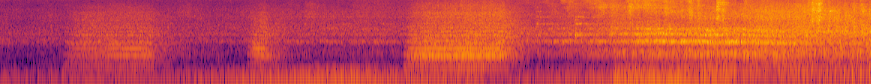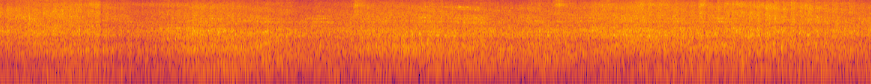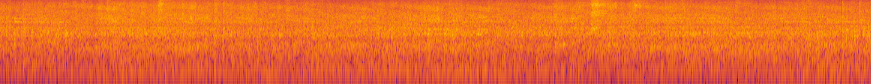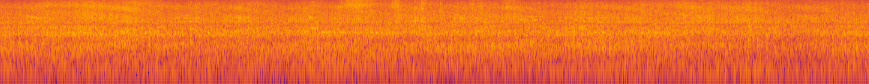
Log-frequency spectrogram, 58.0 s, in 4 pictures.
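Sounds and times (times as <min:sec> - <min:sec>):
locomotive air horn blasts: 0:01.0 - 0:03.1, 0:04.1 - 0:04.8, 0:06.7 - 0:08.8
wheels clattering on rails: 0:11.4 - 0:58.0.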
